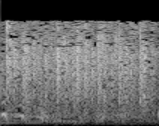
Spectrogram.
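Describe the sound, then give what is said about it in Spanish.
An audience applauds to welcome a guest at a gathering: dense, continuous clapping that holds at an even level, with a brief voice heard at the very start. “¿Le querían dar un aplauso? Le damos un aplauso.”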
